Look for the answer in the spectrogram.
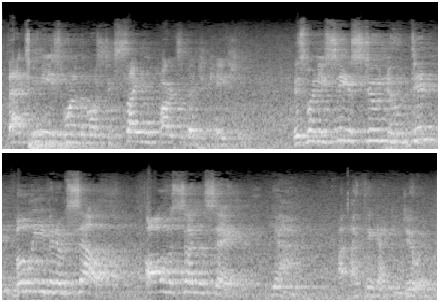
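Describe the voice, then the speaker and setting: A man with a high voice gives a keynote speech in a conversational yet dramatic way, stretching key words for emphasis. He sounds distant from the microphone in a big, heavily echoing hall, with clear background noise. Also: animated, a little fast. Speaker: keynote speaker, teacher. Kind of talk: motivational keynote speech to teachers. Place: large hall at a teachers' conference. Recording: very echoey hall, distant, noisy.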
